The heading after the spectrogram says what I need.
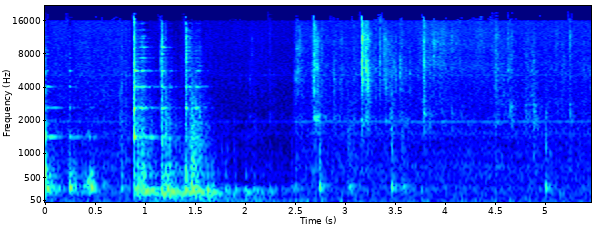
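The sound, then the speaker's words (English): Large eggs cracked one after another against a hard edge, a few sharp taps and glassy clinks followed by fainter clicks and soft wet squishes, with no voices. “I have my 6 eggs ready. I just need to crack them all.”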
